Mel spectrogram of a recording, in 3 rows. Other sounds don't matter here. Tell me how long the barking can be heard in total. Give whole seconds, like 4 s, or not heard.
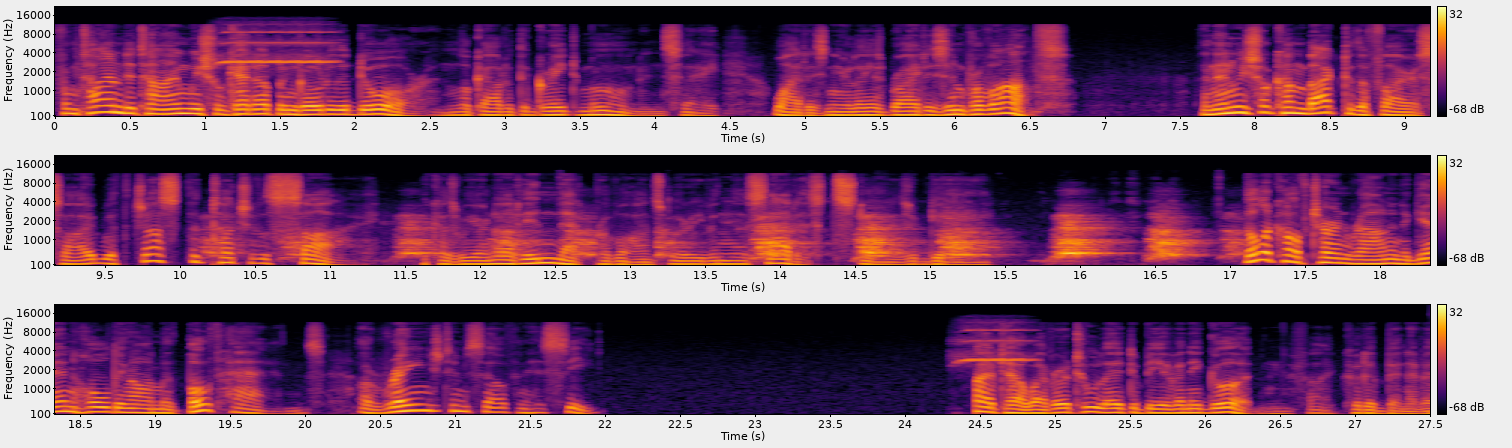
7 s.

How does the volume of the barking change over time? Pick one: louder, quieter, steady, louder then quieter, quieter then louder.
louder.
